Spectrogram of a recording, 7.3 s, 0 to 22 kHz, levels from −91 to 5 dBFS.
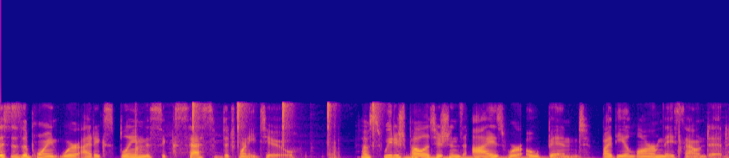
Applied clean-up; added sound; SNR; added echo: neural mask model RNNoise.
